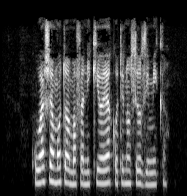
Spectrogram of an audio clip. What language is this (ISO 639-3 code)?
swa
